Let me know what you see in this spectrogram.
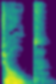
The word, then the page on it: jolt: British English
